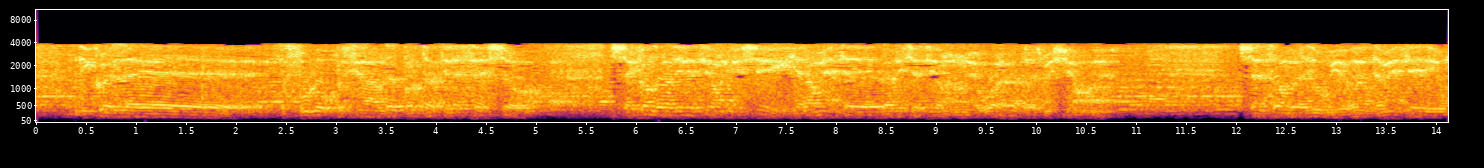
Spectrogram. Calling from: Trentino-Alto Adige, Italy; però io da Trentino ti sentivo senza nessun problema

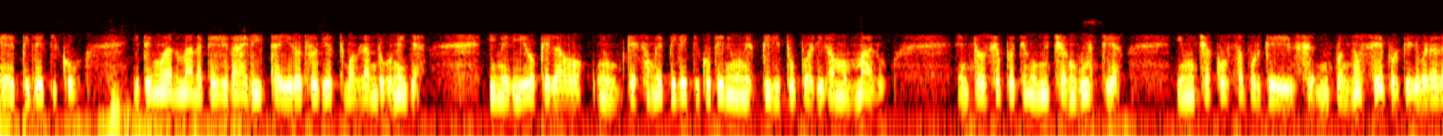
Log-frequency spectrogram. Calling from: Seville, Andalusia, Spain; de Sevilla.

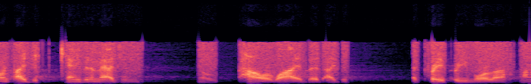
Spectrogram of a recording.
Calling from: Vancouver, Washington, United States; I'm from Vancouver, Washington.

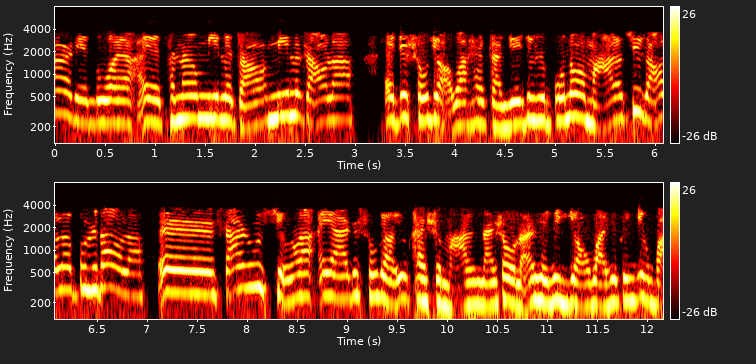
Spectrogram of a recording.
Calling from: Baotou, Inner Mongolia, China; 我是包头的一个新朋友。

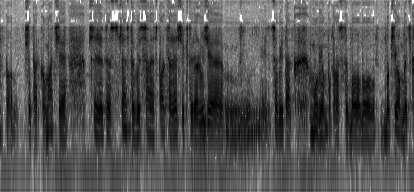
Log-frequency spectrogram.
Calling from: Jastrzębie-Zdrój, Silesian Voivodeship, Poland; Ja z Jastrzębie-Zdrój.

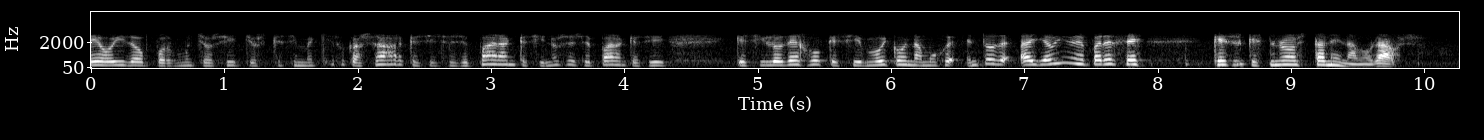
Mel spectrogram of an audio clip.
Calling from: Santander, Cantabria, Spain; de Santander.

